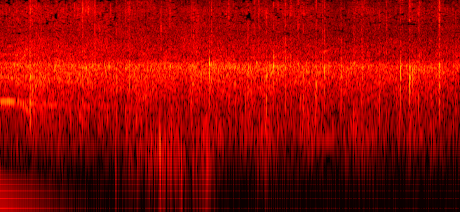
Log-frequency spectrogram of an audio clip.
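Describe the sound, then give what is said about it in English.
An audience applauds students steadily, a dense patter of many hands clapping at an even, sustained level throughout with no voices standing out. “Man, I know y'all are probably all clapped out, but could y'all give it up for those students one more time?”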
